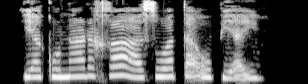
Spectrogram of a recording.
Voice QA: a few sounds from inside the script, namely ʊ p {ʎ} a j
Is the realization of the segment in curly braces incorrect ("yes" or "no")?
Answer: yes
